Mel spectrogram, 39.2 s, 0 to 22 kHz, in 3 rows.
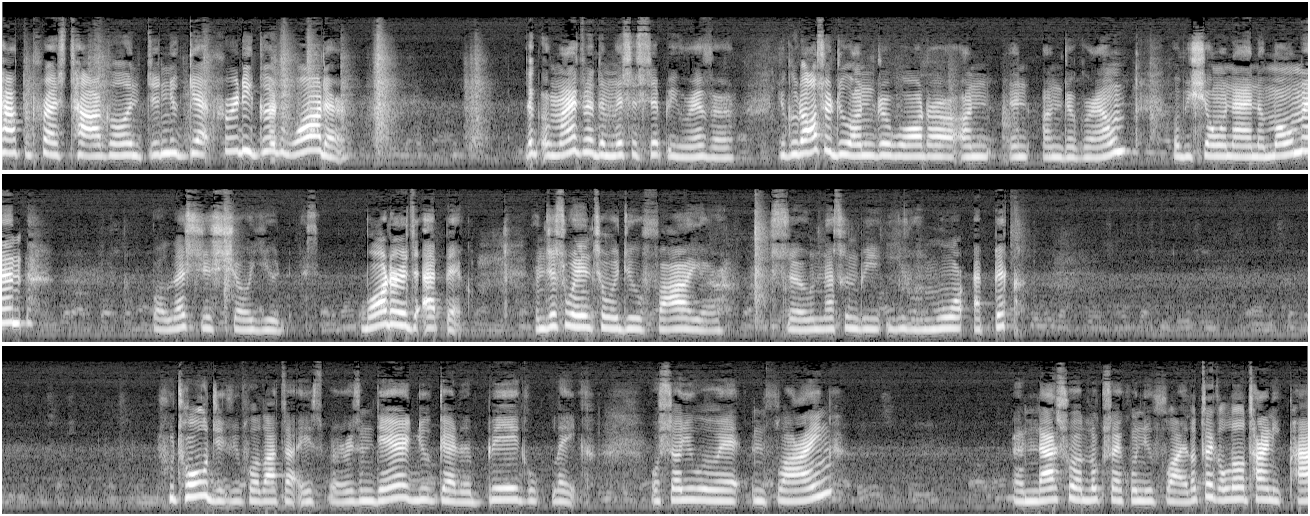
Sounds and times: Speech: 0.0 - 39.1.

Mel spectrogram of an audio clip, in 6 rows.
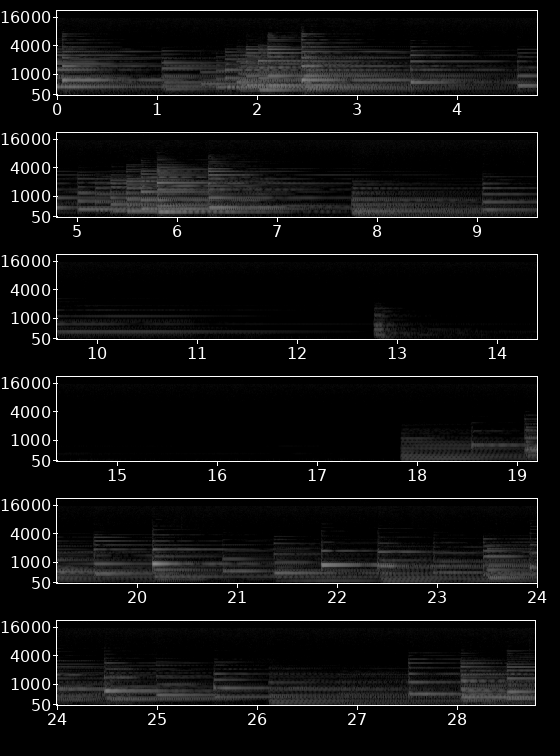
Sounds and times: Electric piano: 0.0 - 12.1, 12.7 - 13.9, 17.8 - 28.7.

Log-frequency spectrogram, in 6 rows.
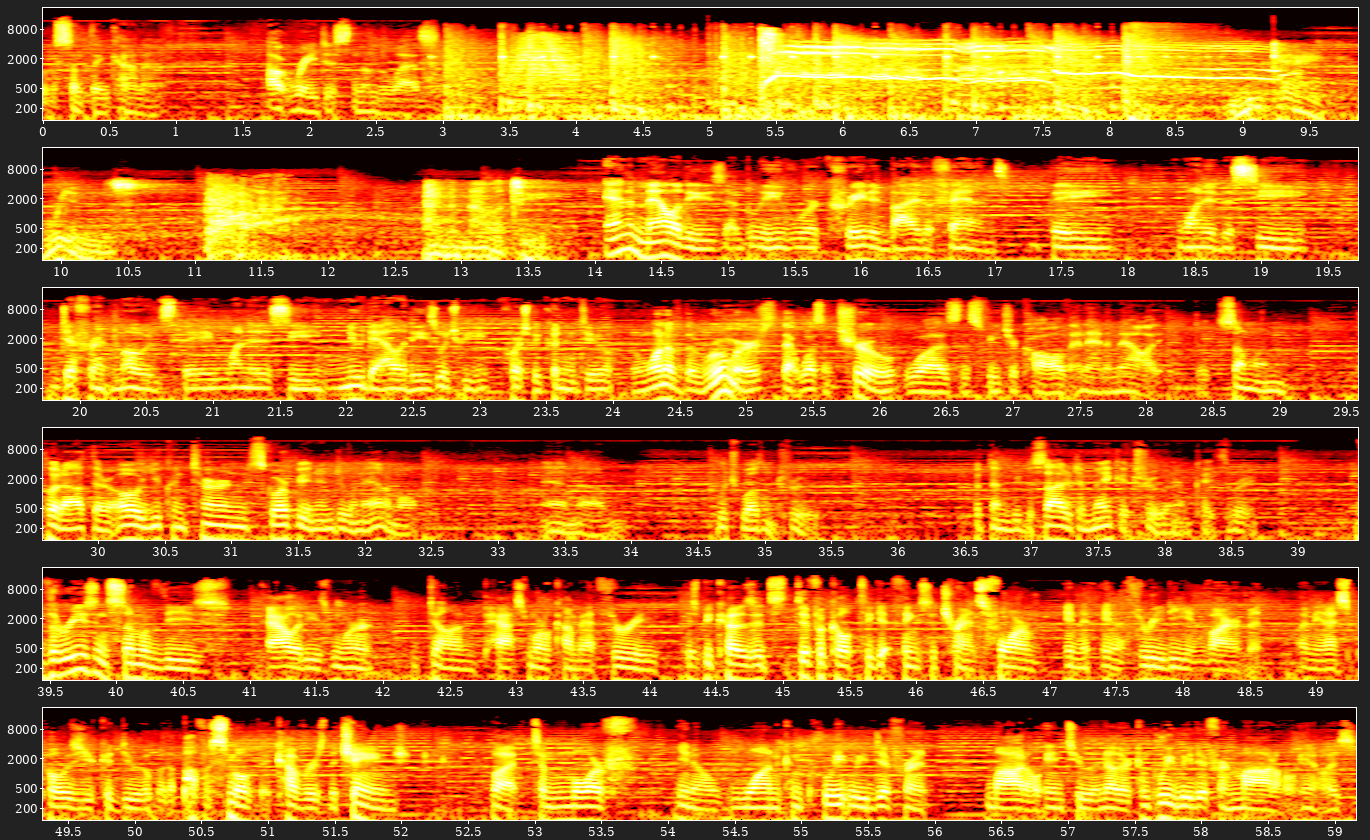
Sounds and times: Music: 0.0 - 59.1
Speech: 1.7 - 3.0, 8.9 - 10.7, 12.7 - 32.4, 33.3 - 34.0, 39.4 - 52.0, 52.7 - 59.1.

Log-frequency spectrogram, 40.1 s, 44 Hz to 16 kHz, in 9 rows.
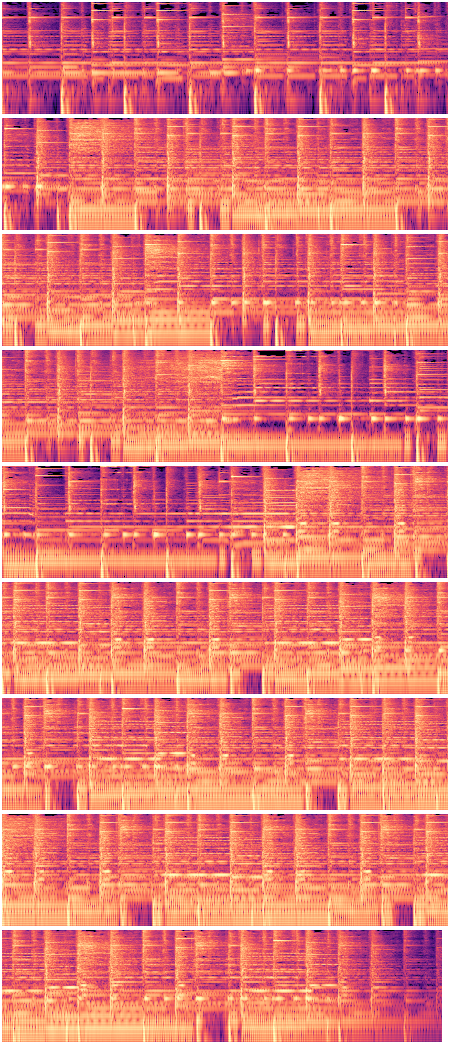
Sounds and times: Music: 0.0 - 40.0.

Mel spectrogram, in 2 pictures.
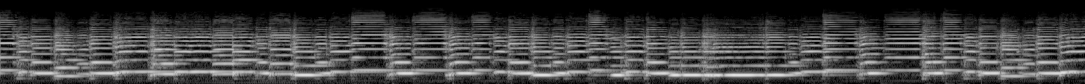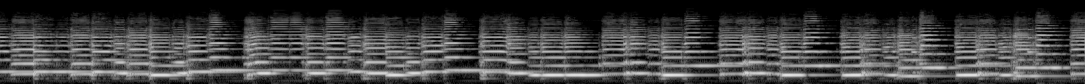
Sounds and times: Violin, fiddle: 0.0 - 21.7.

